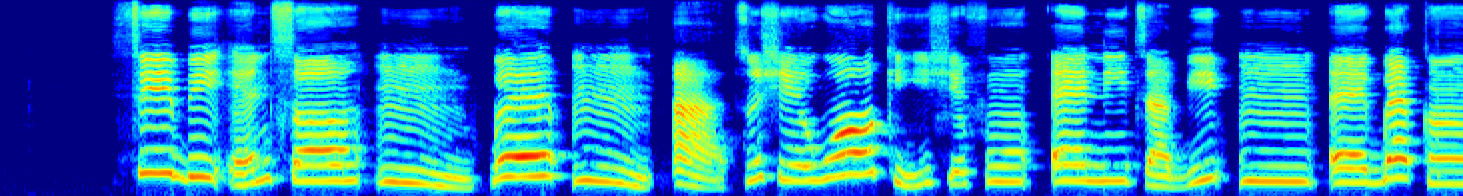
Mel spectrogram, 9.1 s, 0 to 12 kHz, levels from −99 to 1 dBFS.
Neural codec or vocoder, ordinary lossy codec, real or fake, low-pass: none; none; real; none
